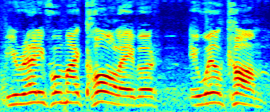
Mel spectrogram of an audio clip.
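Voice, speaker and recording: An actor playing a brisk, decisive Viking lord in a game cutscene, speaking with authority. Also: male voice, high voice, steady tone, bright, forceful tone, a little hiss or hum. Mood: brisk, assured. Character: brisk, commanding Viking lord planning alliances. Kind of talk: video game cutscene acting.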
